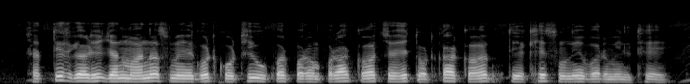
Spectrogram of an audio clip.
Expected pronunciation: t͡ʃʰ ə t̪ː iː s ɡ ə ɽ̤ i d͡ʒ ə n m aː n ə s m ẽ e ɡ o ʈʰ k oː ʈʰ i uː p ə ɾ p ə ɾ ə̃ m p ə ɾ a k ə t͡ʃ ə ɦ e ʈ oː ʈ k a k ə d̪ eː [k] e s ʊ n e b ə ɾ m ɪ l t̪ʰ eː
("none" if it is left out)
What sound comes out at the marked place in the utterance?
kʰ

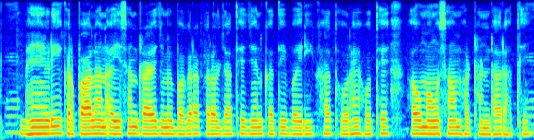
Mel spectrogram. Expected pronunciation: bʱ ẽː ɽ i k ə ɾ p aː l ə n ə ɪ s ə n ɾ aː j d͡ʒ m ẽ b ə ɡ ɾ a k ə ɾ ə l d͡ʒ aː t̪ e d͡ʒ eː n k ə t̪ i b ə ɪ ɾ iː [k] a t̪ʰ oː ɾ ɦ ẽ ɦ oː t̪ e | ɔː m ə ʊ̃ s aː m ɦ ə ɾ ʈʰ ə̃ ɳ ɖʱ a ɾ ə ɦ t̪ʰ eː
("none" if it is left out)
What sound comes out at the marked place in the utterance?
kʰ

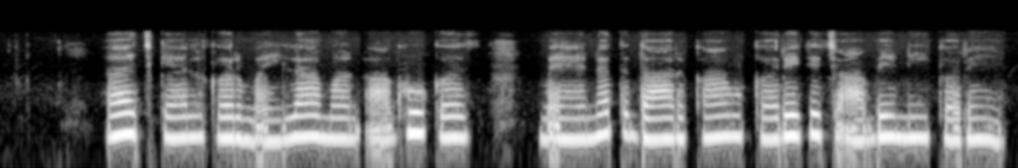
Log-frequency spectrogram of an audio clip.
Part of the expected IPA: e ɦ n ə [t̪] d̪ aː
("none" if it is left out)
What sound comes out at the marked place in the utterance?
t̪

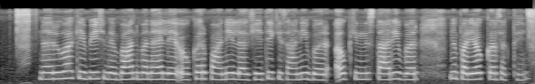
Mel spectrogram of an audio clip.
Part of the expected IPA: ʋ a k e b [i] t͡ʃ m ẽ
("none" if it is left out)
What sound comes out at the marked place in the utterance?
iː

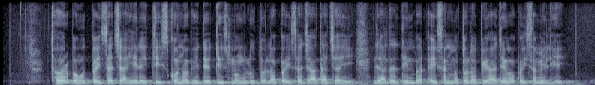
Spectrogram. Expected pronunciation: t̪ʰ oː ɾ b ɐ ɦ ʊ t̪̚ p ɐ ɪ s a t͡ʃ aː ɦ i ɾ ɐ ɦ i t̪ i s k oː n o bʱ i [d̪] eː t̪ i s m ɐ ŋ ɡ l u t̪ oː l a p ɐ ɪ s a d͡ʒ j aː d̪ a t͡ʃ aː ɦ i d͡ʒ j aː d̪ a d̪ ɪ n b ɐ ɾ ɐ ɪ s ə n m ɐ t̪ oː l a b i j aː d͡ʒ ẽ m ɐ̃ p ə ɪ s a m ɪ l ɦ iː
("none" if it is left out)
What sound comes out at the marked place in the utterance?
d̪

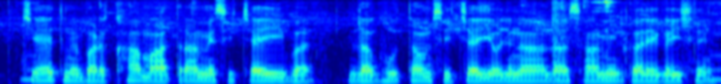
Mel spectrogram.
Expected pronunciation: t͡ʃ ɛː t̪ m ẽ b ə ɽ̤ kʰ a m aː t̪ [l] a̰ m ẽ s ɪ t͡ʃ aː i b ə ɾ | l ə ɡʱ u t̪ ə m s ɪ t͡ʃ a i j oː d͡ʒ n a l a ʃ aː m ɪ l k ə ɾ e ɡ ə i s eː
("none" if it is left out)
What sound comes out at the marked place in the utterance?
ɾ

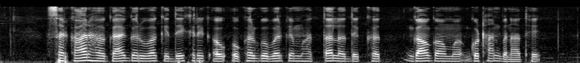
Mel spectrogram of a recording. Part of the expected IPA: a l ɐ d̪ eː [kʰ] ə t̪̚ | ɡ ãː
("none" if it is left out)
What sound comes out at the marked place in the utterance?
kʰ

